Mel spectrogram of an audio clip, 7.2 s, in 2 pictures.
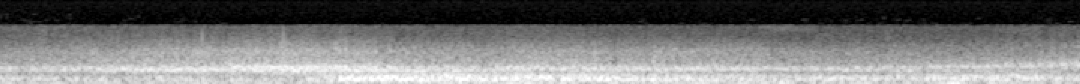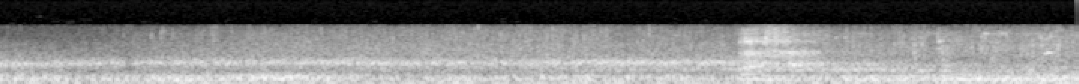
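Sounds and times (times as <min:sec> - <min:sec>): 
storm wind: 0:00.0 - 0:07.1
storm rain: 0:03.9 - 0:07.1.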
